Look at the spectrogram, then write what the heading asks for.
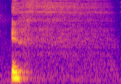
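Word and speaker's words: ث: So the tha is pronounced as ith, as in ethnic and think, ith.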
